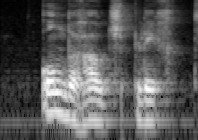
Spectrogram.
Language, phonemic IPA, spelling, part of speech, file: Dutch, /ˈɔndərhɑutsˌplɪxt/, onderhoudsplicht, noun, Nl-onderhoudsplicht.ogg
- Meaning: the legal obligation of children to cover for the elderly care cost of their parents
